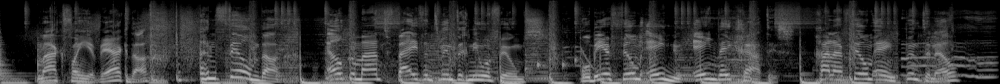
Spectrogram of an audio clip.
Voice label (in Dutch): opgewekt, voice-over; Film 1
